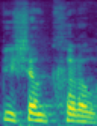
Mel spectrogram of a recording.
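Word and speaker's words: 必胜客: 중국 발음으로는 삐샹크라고 합니다.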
